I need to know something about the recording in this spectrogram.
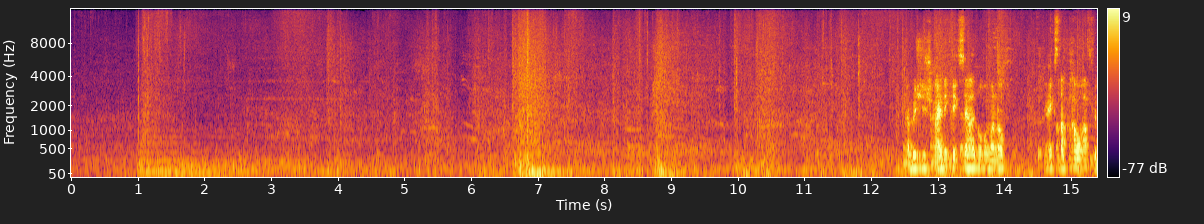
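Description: Spell blasts and explosions crackle and boom in a game.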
